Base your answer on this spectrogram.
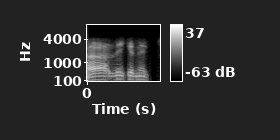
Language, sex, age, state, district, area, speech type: Bengali, male, 60+, West Bengal, Hooghly, rural, conversation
